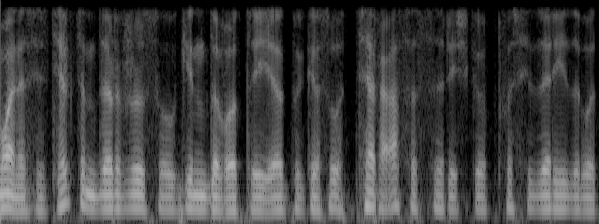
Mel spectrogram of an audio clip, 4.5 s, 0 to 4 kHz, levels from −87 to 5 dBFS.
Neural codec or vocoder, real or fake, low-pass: codec, 16 kHz in and 24 kHz out, 0.8 kbps, FocalCodec, streaming, 65536 codes; fake; 3.6 kHz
